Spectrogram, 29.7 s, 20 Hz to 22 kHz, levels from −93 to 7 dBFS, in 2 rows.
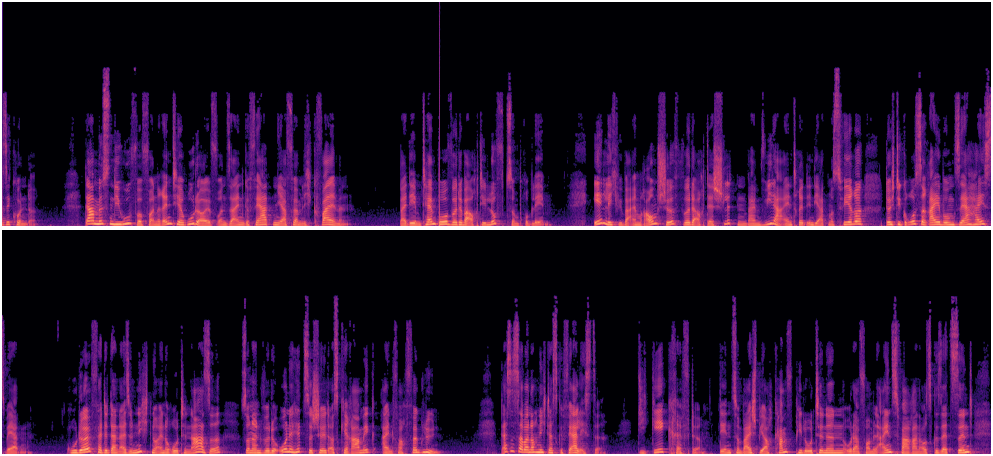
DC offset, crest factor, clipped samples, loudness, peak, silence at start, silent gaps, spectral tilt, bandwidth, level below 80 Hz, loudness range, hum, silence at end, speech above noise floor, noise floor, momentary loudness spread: under 0.1%; 18 dB; under 0.1%; -21 LUFS; -2 dBFS; 0 s; none; -5.5 dB/octave; 13.5 kHz; -46 dBFS; 3 LU; none; 0.05 s; 38 dB; -58 dBFS; 11 LU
